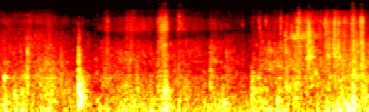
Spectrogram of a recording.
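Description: Fishing boat underway at sea: a loud, steady low drone with wind buffeting the microphone, broken by a few sharp knocks.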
